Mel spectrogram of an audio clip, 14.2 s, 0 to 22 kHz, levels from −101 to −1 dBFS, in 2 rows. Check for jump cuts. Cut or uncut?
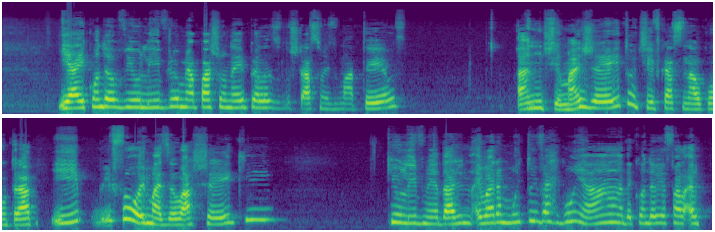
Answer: cut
